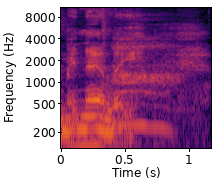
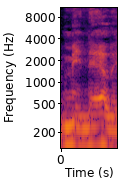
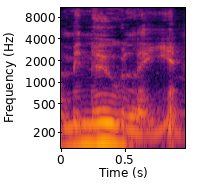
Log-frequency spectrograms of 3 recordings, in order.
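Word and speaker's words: Minnelli: said that's interesting because it sounds like Minelli and he said yes and then that's when I said well it's funny because I used to lip sync and one of her songs is people mispronounce her name and call her minui right okay they call her Lisa minui so that's where he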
